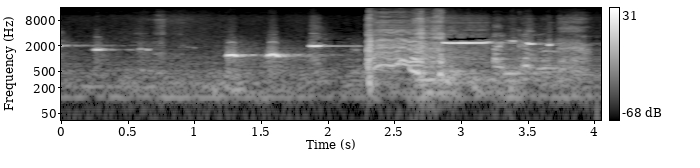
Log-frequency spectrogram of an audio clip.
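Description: A man whistling a simple carousel tune in short held notes that step down in pitch and back up. A louder burst of voice breaks in just past the middle.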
